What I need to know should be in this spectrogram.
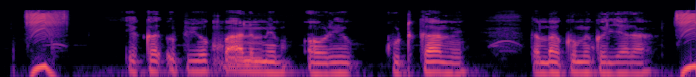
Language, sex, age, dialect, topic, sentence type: Bhojpuri, female, 18-24, Northern, agriculture, statement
